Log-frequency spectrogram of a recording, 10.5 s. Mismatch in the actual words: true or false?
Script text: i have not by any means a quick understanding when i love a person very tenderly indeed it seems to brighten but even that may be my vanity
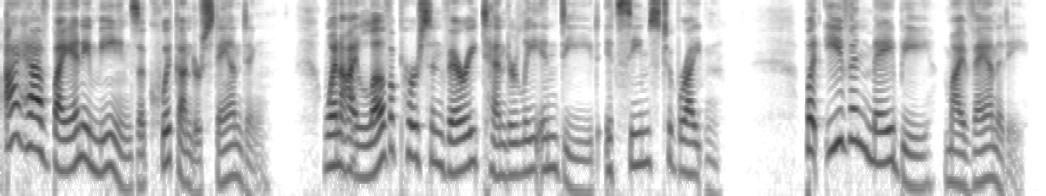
true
